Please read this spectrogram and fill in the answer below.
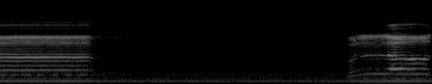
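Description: A man's voice chanting an Islamic invocation in a melodic, drawn-out style through a PA. A long held note ends about a second in, a steady low hum fills a pause of a couple of seconds, and the voice rises into the next held note near the end.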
